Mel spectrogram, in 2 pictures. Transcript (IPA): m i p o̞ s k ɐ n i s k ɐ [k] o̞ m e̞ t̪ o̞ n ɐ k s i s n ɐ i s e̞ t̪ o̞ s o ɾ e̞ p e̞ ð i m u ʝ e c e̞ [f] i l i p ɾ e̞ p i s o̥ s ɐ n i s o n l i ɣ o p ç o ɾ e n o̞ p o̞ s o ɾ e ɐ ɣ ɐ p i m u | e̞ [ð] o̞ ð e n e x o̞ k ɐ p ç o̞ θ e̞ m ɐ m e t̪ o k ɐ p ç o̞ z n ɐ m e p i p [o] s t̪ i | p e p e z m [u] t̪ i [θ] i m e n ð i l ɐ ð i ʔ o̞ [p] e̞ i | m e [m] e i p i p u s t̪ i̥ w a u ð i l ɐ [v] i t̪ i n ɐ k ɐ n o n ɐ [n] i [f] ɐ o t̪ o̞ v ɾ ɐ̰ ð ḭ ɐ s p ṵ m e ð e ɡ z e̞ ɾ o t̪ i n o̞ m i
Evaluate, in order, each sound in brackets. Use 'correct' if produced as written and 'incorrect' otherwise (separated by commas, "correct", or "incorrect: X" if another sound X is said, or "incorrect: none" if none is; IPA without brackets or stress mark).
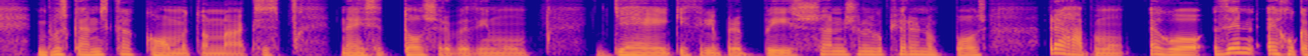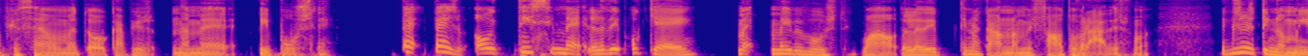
correct, incorrect: θ, incorrect: ɣ, incorrect: u, incorrect: o, incorrect: s, incorrect: c, correct, incorrect: ð, incorrect: m, correct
